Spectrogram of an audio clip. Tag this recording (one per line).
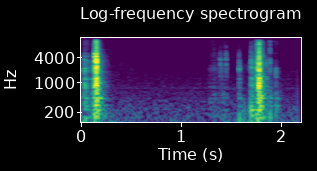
lock
door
